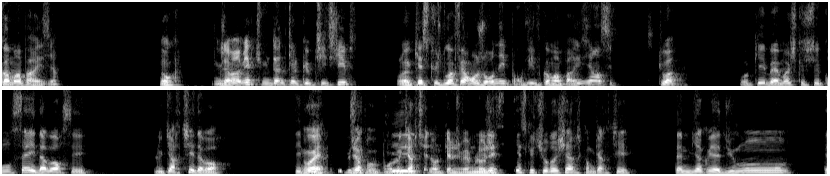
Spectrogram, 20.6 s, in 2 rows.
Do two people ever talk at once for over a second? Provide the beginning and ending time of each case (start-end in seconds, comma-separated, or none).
14.1-15.6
